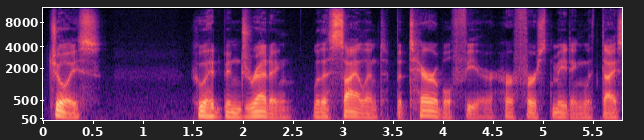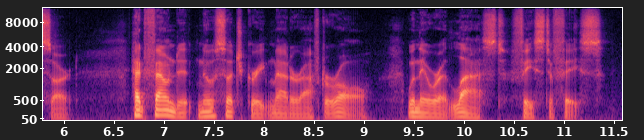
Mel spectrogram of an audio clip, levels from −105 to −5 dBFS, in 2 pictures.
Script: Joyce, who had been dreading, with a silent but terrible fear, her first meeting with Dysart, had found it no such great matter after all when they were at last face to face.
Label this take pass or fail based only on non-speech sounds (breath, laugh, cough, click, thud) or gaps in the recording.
pass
